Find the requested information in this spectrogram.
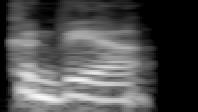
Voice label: "conveyor", Indian

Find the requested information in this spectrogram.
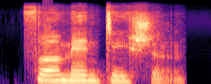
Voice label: "fermentation", Indian

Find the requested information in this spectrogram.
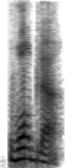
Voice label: "warbler", Indian

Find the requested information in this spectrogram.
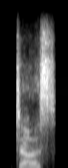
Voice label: "terce", Indian

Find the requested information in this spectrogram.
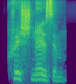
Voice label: "Krishnaism", Indian

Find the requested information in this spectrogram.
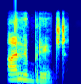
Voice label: "Unabridged", Indian

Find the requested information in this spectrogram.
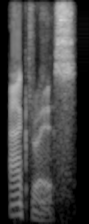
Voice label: "actress", British

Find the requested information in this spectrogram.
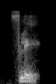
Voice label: "flay", Indian

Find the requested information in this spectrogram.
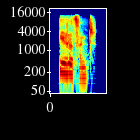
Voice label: "Hierophant", Indian

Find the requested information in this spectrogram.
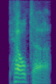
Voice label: "pelta", American

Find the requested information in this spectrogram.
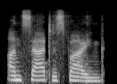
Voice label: "Unsatisfying", Indian

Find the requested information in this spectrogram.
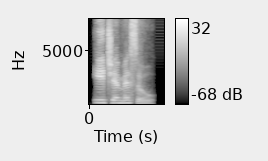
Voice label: "HMSO", Indian

